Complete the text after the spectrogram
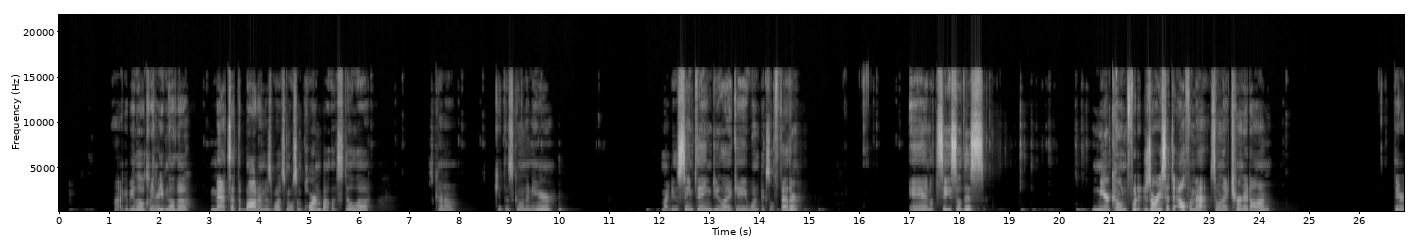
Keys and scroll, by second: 0.4 ctrl+z, 7.4 ctrl+z, 12.5 f, 14.2 1, 14.3 Return, 14.8 `, 19.1 Return, 19.2-21.2 typing.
